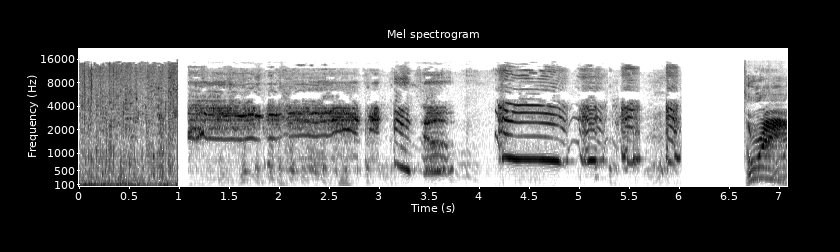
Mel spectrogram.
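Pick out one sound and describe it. A middle-aged man laughs loudly and uncontrollably.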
